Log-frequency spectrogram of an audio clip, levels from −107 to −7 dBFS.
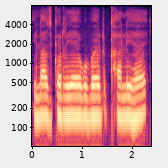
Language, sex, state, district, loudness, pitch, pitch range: Hindi, male, Jharkhand, Garhwa, -14 LUFS, 150 Hz, 150-155 Hz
